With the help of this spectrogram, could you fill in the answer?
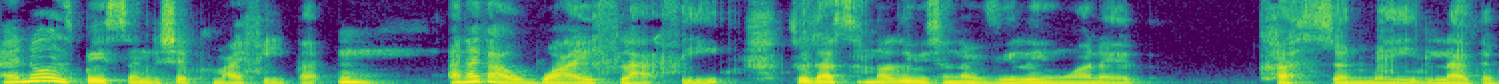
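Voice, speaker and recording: Soft-spoken and somewhat breathy, a woman is whispering on a very clean recording with a silent background. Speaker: travel and shopping vlogger. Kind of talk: casual haul vlog. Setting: at home late at night.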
